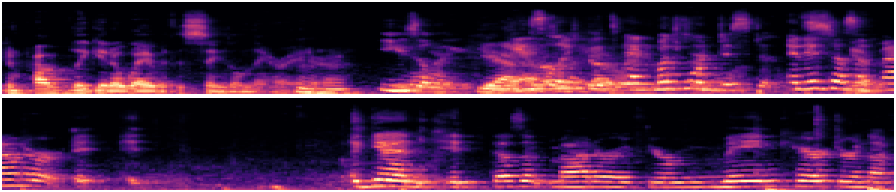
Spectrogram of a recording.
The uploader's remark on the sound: In this panel from Balticon 51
